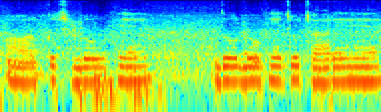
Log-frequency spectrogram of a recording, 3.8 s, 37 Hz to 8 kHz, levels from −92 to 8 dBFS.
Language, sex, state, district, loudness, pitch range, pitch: Hindi, female, Maharashtra, Mumbai Suburban, -13 LUFS, 155-165 Hz, 160 Hz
